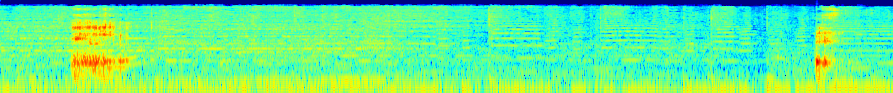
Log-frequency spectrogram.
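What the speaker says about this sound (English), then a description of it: "How come I keep starting almost every single live stream with a burp?" Two short, loud burps during a GigaBash live stream, one near the start and a sharper one near the end, with quiet game music in the background.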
